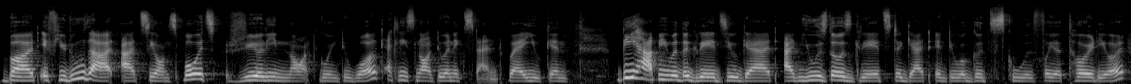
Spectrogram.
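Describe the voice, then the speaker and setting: A young woman talks straight to the camera from her sofa, sharing study-abroad tips in a chatty, animated way. Her voice sits a little low for a woman. The sound is picked up by a camera a short way off indoors. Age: young adult. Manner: chatty, animated hand gestures, quick asides. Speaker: student vlogger. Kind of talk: casual advice vlog. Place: living room sofa, indoors.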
